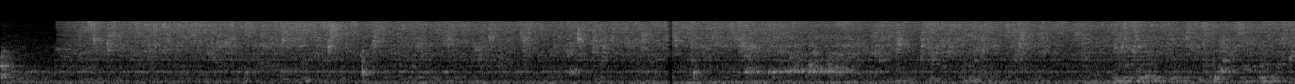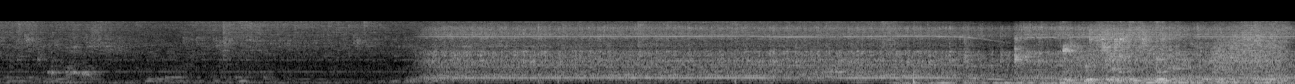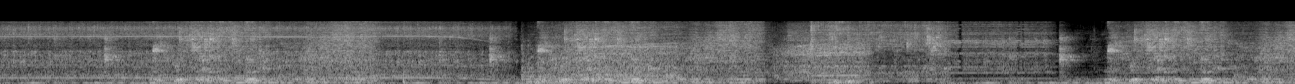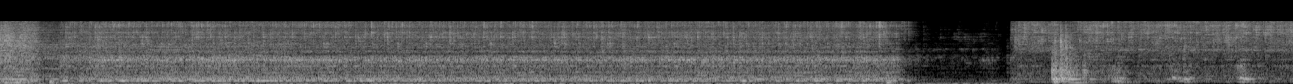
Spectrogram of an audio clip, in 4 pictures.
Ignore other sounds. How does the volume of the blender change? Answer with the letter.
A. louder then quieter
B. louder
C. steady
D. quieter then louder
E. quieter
E.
